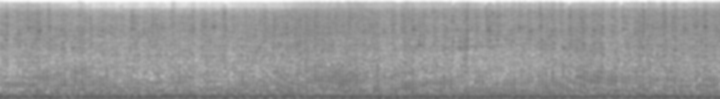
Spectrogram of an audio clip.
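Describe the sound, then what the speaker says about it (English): Attack aircraft flying in the naval battle game World of Warships, a steady propeller-engine drone with a continuous low hum and even roar, loud and unbroken throughout, no talking. "Attack aircraft behind you."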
